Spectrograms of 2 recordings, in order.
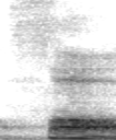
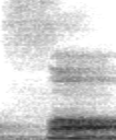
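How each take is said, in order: First: The vowel is said with still, unrounded lips. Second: The vowel is said with still, unrounded lips.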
